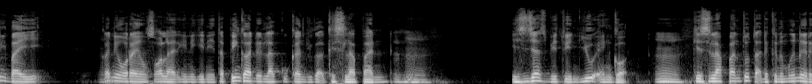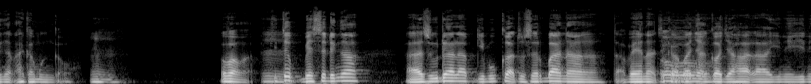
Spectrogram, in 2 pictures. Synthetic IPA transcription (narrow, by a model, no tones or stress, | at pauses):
nibaɪʔ | kawnioɾaŋjaŋsolat̪̚ɡiniɡinĩt̪apiəŋkawadəlakukand͡ʒuɡaʔkəsilapan | its̬d͡ʒasbit̪winjuɛnɡɔ̰d̚kəsilapant̪ut̪aʔdəkənəmənədəŋanʔaɡamə̃əŋka̰w | əbama̰ʔkkit̪əbiasədəŋa | əs̬udahlahpəɡibukaʔt̪usərbanaht̪a̰ʔpajanaʔt͡ʃakapbaɲaʔk̚əŋkawd͡ʒaɦat̪̚lahɡiniɡini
